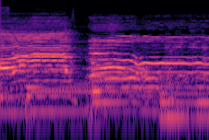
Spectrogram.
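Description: A man singing a gospel song into a microphone, holding long notes over instrumental accompaniment.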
